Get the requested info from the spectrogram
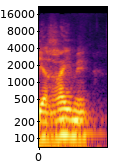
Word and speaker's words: Jaime: Et je, suis venu le voir la première fois en lui disant Jaime, euh, ça va Il m'a dit non, Jaime, tu vois. – Ah, ok. – Donc tu prononces le R et tu dis Raime.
